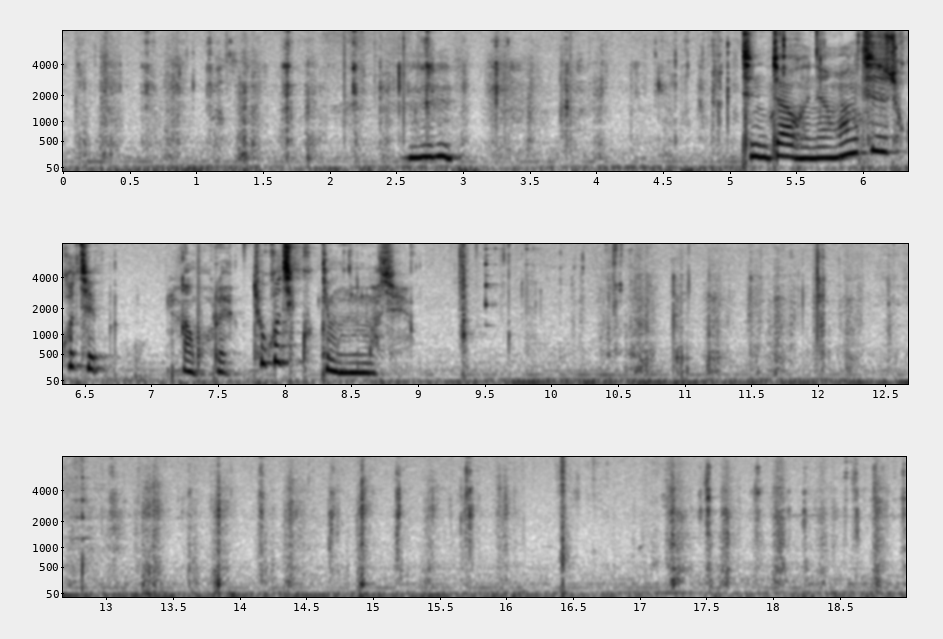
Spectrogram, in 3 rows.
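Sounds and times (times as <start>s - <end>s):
cookie biting and chewing: 0.1s - 5.1s, 9.3s - 19.0s.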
